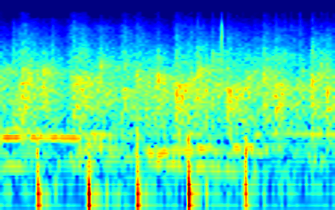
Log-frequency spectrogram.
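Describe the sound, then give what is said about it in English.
Hand clapping in praise at a church service: a handful of faint, evenly spaced claps in a steady rhythm over a quiet sustained tone. “Oh, let's give the Lord a hand clap of praise tonight. Come on, let's give the Lord a hand clap of praise.”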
